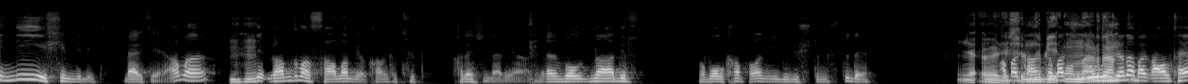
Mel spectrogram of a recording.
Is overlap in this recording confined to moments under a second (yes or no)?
no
